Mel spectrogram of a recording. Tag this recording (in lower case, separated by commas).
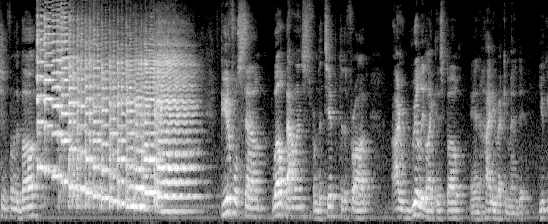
music, fiddle, speech, musical instrument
